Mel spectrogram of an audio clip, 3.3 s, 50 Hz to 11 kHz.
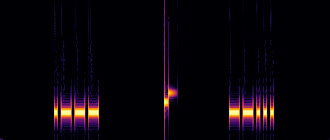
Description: Morse code, heard as a keyed tone, about 36 wpm, 700 Hz. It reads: J 7
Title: Single Letter-Number - Rapid-Fire 35wpm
